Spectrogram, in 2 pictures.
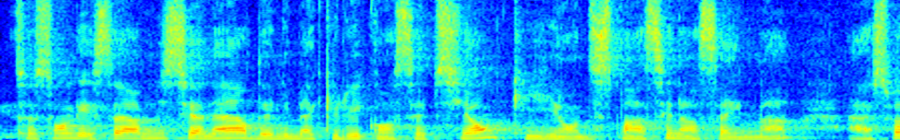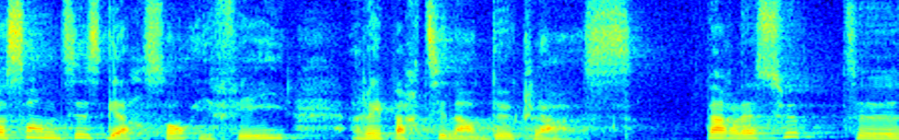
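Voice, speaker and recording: Older woman, Quebec French accent, local historian, measured narration, mellow low voice, long reverb. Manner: measured and careful, occasional hesitations.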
